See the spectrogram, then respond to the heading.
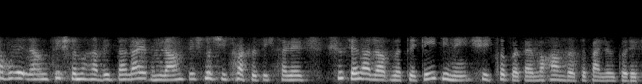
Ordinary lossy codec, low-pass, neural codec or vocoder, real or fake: AAC, 16 kbps; 3.6 kHz; codec, 16 kHz, 0.5 kbps, FunCodec, trained on Chinese and English, 25 frames a second; fake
